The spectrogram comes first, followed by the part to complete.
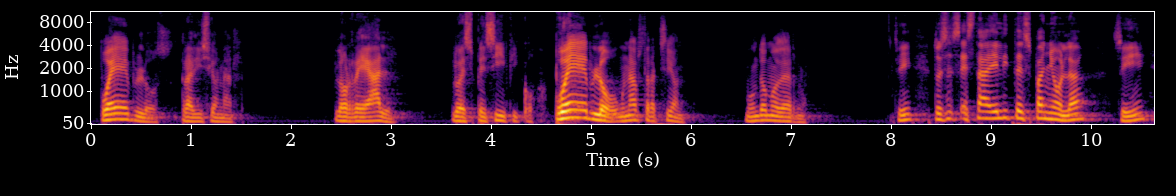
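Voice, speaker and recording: A man's voice: fairly high pitch, darkish tone. A man giving a history lecture in a classroom, talking in a loose, joking way and often checking in with his students.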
